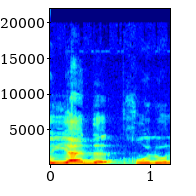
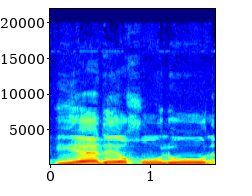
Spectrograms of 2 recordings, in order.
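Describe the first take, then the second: First: The sound is cut abruptly with a jerk after yad. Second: The sound flows smoothly from yad into khulun. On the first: The speaker calls it wrong. "ऐसे नहीं, झटका नहीं देना" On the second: The speaker calls it right. "इसको छोड़ना, आवाज को छोड़ना"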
